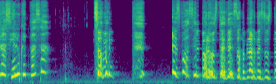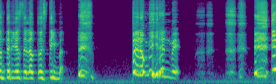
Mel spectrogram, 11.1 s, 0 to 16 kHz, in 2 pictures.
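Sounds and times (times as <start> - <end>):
woman gasping while crying: 9.6 - 11.0.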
